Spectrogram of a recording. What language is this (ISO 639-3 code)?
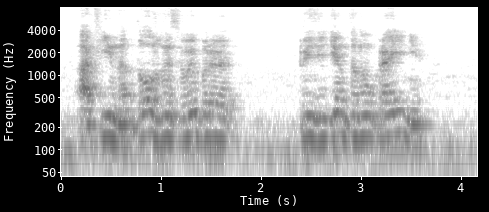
rus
